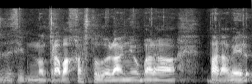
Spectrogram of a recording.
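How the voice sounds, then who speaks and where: A man talks in a fairly low voice. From Andorra. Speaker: programmer in AI. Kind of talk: podcast interview. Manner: halting with repetitions.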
